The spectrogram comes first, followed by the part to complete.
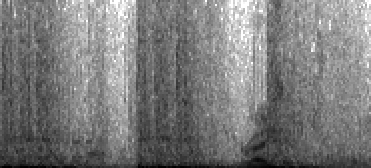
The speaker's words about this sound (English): Lokothor was detonated by a rocket launcher.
